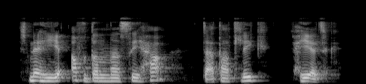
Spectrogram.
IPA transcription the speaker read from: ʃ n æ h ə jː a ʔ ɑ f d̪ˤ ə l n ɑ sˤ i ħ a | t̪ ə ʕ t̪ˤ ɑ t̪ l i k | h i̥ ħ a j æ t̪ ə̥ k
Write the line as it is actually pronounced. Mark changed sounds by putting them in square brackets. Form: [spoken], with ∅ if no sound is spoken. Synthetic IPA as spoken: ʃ n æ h ə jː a ʔ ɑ f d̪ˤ [ɑ] l n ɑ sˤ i ħ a | t̪ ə ʕ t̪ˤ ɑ t̪ l i k | [f] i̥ ħ a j æ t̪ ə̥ k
